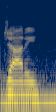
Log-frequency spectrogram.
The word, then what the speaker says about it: Yadi: My real name is Yadi, pronounced as Jody, but my real biological name is Jadian, so it's like a big tongue twister.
